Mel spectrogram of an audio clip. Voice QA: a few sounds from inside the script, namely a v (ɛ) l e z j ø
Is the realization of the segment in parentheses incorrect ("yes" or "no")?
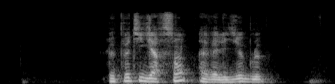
no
